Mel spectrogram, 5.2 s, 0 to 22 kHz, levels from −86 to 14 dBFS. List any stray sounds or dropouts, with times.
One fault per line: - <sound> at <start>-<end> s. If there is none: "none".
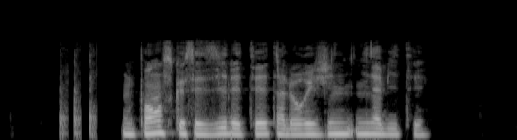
- thud at 0.6-1.0 s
